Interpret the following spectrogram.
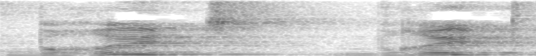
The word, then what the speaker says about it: Brut: Aliás, já aproveita para você também treinar a pronúncia. Brut.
